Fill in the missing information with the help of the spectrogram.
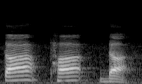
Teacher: आपकी जो जीभ है वो दांतों पे सपोर्ट कर रही होगी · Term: दंतव्य व्यंजन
